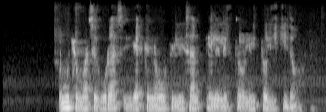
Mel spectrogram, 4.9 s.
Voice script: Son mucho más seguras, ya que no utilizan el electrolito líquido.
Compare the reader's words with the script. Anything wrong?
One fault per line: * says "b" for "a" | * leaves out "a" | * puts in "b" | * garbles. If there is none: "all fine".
all fine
